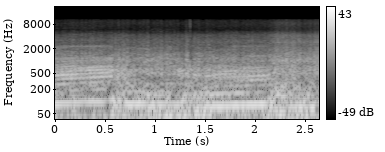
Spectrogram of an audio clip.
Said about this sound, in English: I'm going to change gear now without using the clutch, so here we go.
